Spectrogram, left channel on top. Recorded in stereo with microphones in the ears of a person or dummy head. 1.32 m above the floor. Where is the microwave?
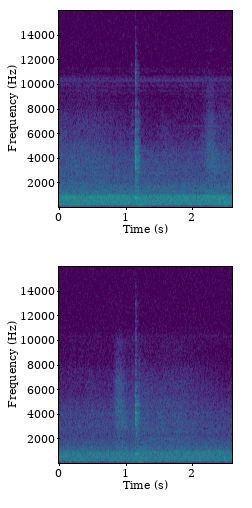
75° left (ahead or behind), 1.3 m.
